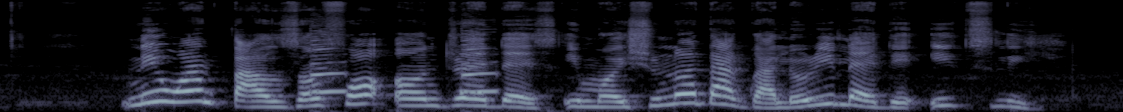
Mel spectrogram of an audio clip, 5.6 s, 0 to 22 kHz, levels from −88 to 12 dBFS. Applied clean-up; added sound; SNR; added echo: none; Wind instrument, woodwind instrument; 6 dB; none.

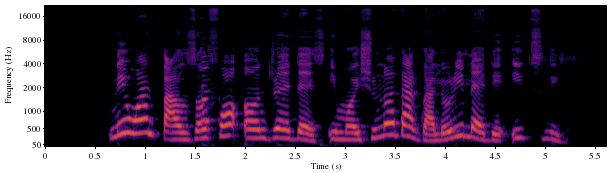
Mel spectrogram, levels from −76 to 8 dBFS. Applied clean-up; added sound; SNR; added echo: neural mask model DeepFilterNet 3.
